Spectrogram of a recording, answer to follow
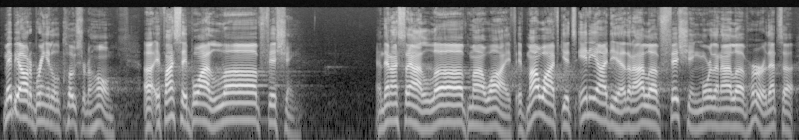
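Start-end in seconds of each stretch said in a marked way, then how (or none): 2.8-4.5 LOVE drawn out long and emphatic; slow, gushing stress on love; gushing enthusiasm. Acted. Voicing enthusiasm for a hobby. 6.2-7.7 love drawn out long and emphatic; slow, emphatic declaration stretching love; gushing devotion. Acted. Same gushing phrase, about his wife.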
